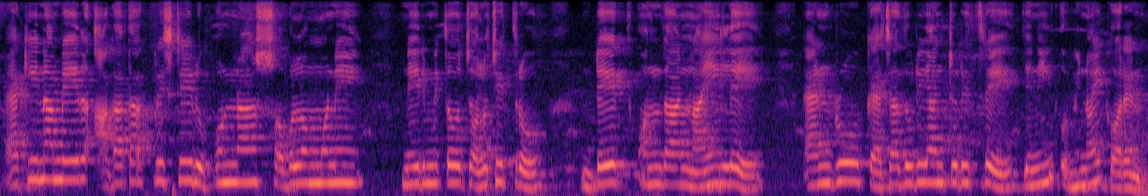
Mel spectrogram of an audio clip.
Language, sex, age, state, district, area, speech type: Bengali, female, 60+, West Bengal, Paschim Medinipur, rural, read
